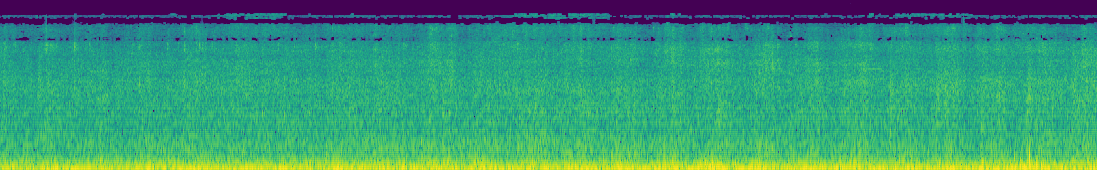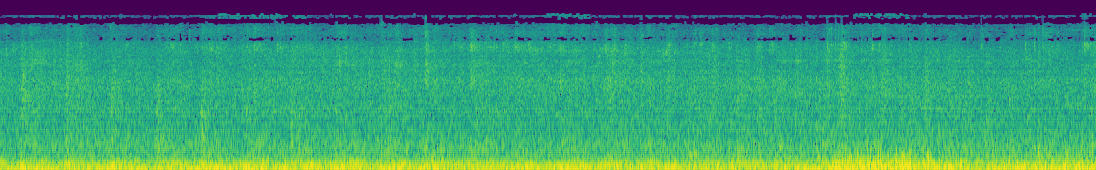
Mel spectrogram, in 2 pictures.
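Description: Norfolk Southern freight train rolling past, a steady low rumble of wheels on rail that swells slightly near the end.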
